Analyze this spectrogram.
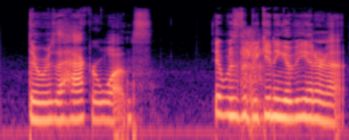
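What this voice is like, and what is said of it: Flat deadpan delivery. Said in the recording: “this is my Patricia Arquette. I'm going to be as deadpan as possible.”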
